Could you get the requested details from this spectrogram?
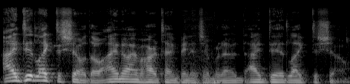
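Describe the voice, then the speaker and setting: A man's voice: lowish voice, big pitch swings, rapid-fire, loud music behind the voice. A man hosting a podcast in casual chat, rambling with lots of "like" and frequent swearing. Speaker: podcast host.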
